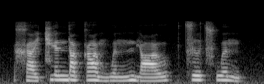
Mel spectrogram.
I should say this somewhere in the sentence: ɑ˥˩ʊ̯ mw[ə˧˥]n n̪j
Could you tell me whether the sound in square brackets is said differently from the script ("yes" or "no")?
no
